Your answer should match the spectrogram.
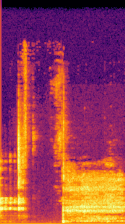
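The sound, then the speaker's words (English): Dice are thrown and clatter onto a hard floor: a sharp clack as one hits the floor, a brief pause, then a second impact followed by a sustained rattling roll, fairly quiet, with no voices. “Throwing dice on floor. One hit the floor.”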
